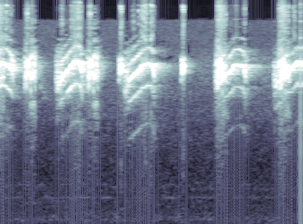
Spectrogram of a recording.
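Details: Lure calls of Javan munia, male and female: closely packed high, quavering chirps with quick ticks in between, almost continuous over three seconds, then a short gap before two more notes.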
